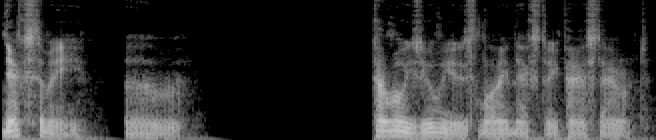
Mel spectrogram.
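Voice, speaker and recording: A man reading and translating a visual novel aloud on a stream in a halting, informal way, often searching for words and chatting along. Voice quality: low-pitched voice. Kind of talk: casual live read-through, translating and chatting.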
